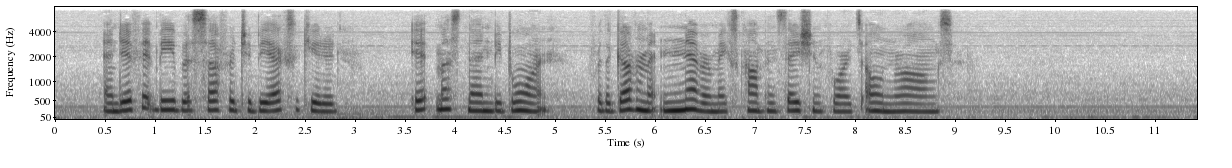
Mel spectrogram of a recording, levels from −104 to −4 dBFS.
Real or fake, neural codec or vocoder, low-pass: real; none; 7.2 kHz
